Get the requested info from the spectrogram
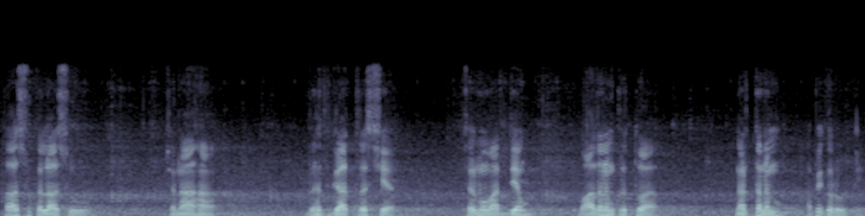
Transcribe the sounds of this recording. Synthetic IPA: t̪aːsukɐlaːsu | t͡ʃɐnaːɦɐ | bɾɐɦɐt̪̚ɡaːt̪ɾɐsjɐ | t͡ʃɐɾmɐmaːd̪ʱjɐm | ʋaːd̪ɐnɐmkɾɪt̪ʋɐ | nɐɾt̪ɐnɐmɐpikɐɾoːt̪i

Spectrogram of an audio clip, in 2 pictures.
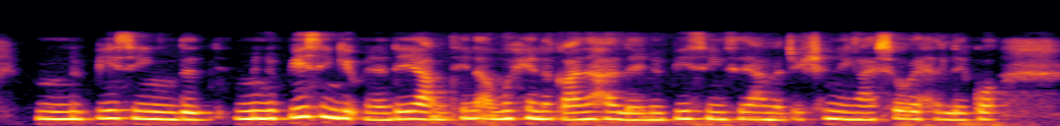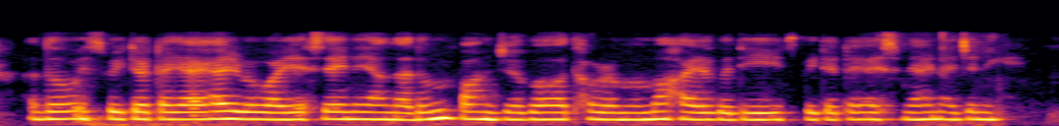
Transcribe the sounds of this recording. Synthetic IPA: nupisiŋdɐminupisiŋɡiojnɐdɐjamt̪ʰinɐːmuhʰenɐkanɐɦalenupisiŋsijamnɐd͡ʒek̚sʰɐnːiŋajsuojhɐllːeko | ɐdoinspek̚tɐɾtajajɦajɾibɐwaɾiasiajnɐjamnɐːdumpamd͡ʒɐbɐtʰɐwɾɐmɐmɐhajɾɐɡɐdiːnspek̚tɐɾtajajsinajnajd͡ʒɐniŋ

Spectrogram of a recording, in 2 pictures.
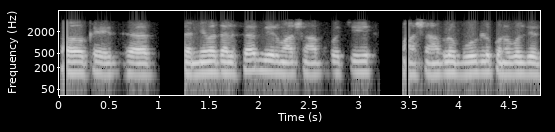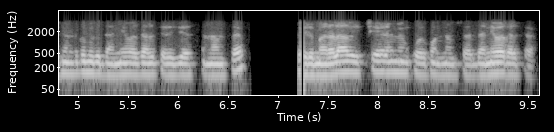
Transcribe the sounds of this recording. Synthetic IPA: oːkeːsaːɾ | d̪ʱɐnjɐʋaːd̪aːlusaːɾmiːɾumaːʂaːpukʋɐt͡ʃːi | maːʂaːp̬lobʱuːʈ̬lukɔnɐɡoːlut͡ʃeːs̬inɐnd̪ukumiːkud̪ʱɐnjɐʋaːd̪aːlut̪e̞lijɐd͡ʒeːst̪unːaːmsaːɾ | miːɾumɐɾɐɭaːʋit͡ʃːɛːɾɐnmeːmkoːɾukuɳʈunːaːmsaːɾd̪ʱɐnjɐʋaːd̪aːlusaːɾ

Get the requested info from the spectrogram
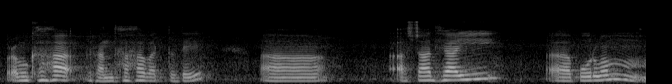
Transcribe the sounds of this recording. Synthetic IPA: pɾɐ̰mukʰɐɦɐ̆ɡɾɐnd̪ʱɐɦɐ̆ʋɐɾt̪ɐt̪eː | ɐ̰sʈaːd̪ʱjaːji | puːɾʋɐm

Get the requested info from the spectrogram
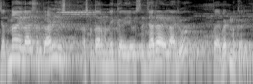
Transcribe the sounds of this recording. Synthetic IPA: d͡ʒət̪nailaːd͡ʒsəɾkaːɾisʈ | ɐspət̪aːlmenekəɾejosəd͡ʒjaːd̪ailaːd͡ʒo | pɾaːjbʱeʈmekəɾḛ

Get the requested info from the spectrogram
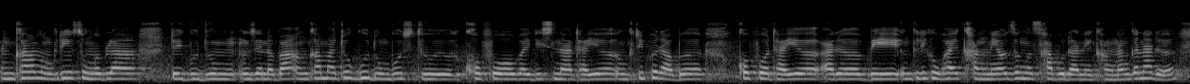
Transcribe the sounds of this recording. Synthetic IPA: ɯŋkʰamɯŋkʰɾisɔŋɯbla | dɯjɡuduŋzanabaɯŋkʰamatʰuɡuduŋbustʰukʰɔpʰɔbajdisnatʰajɯɯŋkʰɾipʰɯɾawbɯ | kʰɔpʰɔtʰajɯaɾɯbeɯŋkʰɾikʰəwɦajkʰaŋnajawzɯŋɯsabɔdanɯkʰaŋnaŋɡənaɾɯ

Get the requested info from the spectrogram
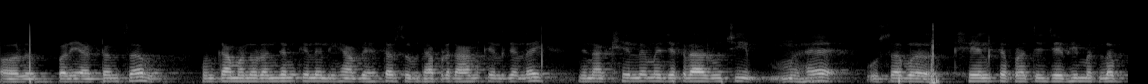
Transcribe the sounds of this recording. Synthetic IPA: ɔːɾpəɾjəʈənsəbʱ | ɦʊnkamənoɾənd͡ʒənkeleliɦãbeɦt̪əɾsubɪd̪ʱapɾəd̪aːnkelɡeləj | d͡ʒɪnakʰelmẽd͡ʒekɾaɾut͡ʃiɦɛ | ṵsəbkʰelkepɾət̪id͡ʒebʱimət̪ləb

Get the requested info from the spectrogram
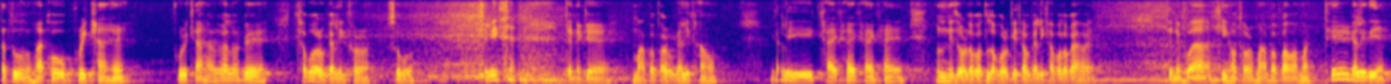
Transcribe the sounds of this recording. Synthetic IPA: tatʊa̰kʰoʊpoɹikʰːaɦɛ | poɹikʰːaɦaɹlɔɡalɔɡɛkʰabɔaɹuɡaliɡʱɔɹɔsobɔ | kʰeli | tɛnɛkɛmapapaɹʊɡalikʰaʊ̃ | ɡa̰lḭkʰajkʰajkʰajkʰaj | ʊnnizɔɹlɔɡɔtlɔɡɔɹɡetaʊɡalikʰabɔlɔɡaɦɔj | tɛnɛkʊwaxiɦɔtɔɹmapapaʊamak̚tʰeɹɡalidiɛ

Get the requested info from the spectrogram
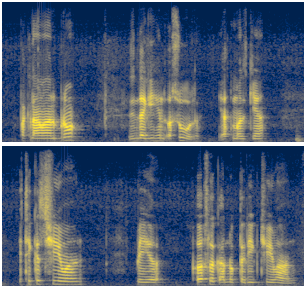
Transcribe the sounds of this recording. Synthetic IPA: pɐknaːʋaːnbɾõː | zind̪ɐɡiɦĩnd̪ɐsuːl | jʔɐ̰t̪ʰmɐzkjã | it̪ʰikist͡ʃʰiːʋaːn | peːj | pʰɐːslkɐɾnuk̚t̪ɐɾiːkt͡ʃʰiːʋaːn

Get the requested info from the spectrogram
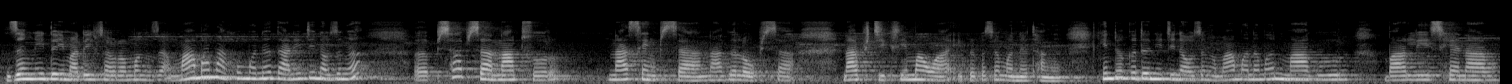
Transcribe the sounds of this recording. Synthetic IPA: zɯŋnidɯjmadɯjpʰisawɾamaŋzamamanakʰumɯnɯdanidinawzɯŋɯ | pʰi̥sapʰi̥sanatʰuɾ | naseŋpʰi̥sanaɡɯlawpʰi̥sa | napʰi̥tʰikʰɾimawaḭpʰɾikʰasɯmɯnɯtʰaŋɯkʰinduɡɯdɯnidinawzɯŋɯmamanɯmɯnmaɡuɾ | baɾlisenaɾ

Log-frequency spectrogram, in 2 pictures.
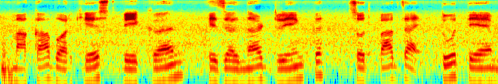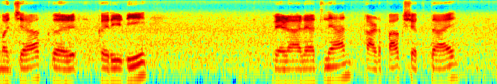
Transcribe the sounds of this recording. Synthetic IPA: m̤akabɔɾkʰesʈbeɡən | ed͡zəlnəɖɾiŋk | sod̪ʱpakd͡zaj | t̪ũt̪em̤əd͡ʑa | kəɾiɽi | ʋeɭaɭjat̪ljankaɽpakɕəkt̪aj

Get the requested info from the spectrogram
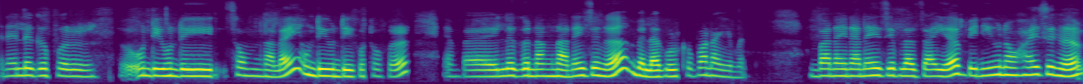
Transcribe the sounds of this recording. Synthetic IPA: najlɯɡɯpʰɯɹ | ṵndiundisɔmnalajundiundiɡɔtʰɔpʰɯɹ | ɛmpalɯɡɯnaŋnanajzɯŋɯbɛlaɡuɹkʰɯbanajɯmɯn | banajnanajzeblazajɯbeniunawɦajzɯŋɯ

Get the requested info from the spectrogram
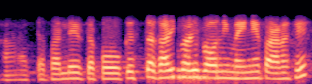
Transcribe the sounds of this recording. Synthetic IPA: ɦãːt̪ɐbʱɐlet̪ɐpoːkɪst̪əɡʱɐɽ̃ĩbʱɐɽibɐʋnimɐɦiːnepaːɽ̃kʰeː

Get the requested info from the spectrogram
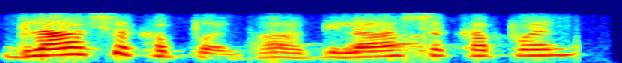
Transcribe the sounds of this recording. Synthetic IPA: ɡlaːsɐkʰɐpəlɦãːɡlaːsɐkʰɐpəl

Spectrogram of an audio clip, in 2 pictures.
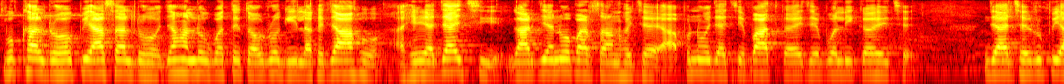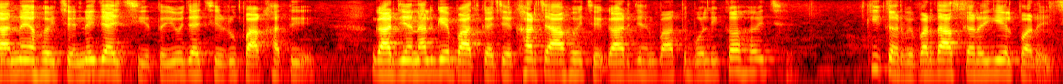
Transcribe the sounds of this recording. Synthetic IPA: bʱukʰəlɾəɦopiasəlɾəɦod͡ʒəɦənlok̚bət̪ɛt̪oəɾoɡiləkd͡ʒaɦoa̰ɦead͡ʒajt͡ʃʰiɡaɾd͡ʒijənopəɾsənɦojt͡ʃʰɛə̰pnod͡ʒajt͡ʃʰibat̪kəɦɛt͡ʃʰɛbolikəɦɛt͡ʃʰɛ̰ | d͡ʒajlt͡ʃʰɛɾupijanəɦojt͡ʃʰɛnəjd͡ʒajt͡ʃʰiɛt̪ɔjod͡ʒajt͡ʃʰiɾupakʰat̪iɾ | ɡaɾd͡ʒijənəlɡebat̪kəɛt͡ʃʰɛkʰəɾt͡ʃaɦojt͡ʃʰɛɡaɾd͡ʒijənbat̪bolikəɦəjt͡ʃʰɛ | kikəɾbebəɾd̪askəɾəɡelpəɾə̰jt͡ʃʰi

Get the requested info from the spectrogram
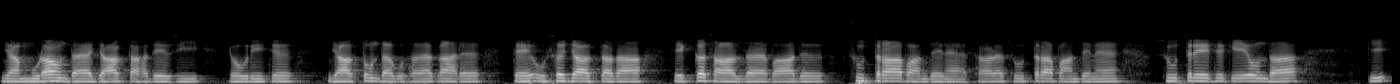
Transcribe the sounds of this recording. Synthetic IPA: d͡ʒãːmʊɽaːɦʊ̃nd̪aːɛːd͡ʒaːɡt̪aːd̪eːʊsĩː | ɖoːɡɾiːt͡ʃ | d͡ʒaːɡt̪ɦʊ̃nd̪aːkʊsaːdaːkəɾt̪eːʊsd͡ʒaːɡt̪ãːd̪aː | ɪksaːld̪aːbaːd̪ | suːt̪ɾaːpãːnd̪eːnɛːsaːɽaːsuːt̪ɾaːpãːnd̪eːnɛː | suːt̪ɾeːt͡ʃkeːɦõːnd̪aː | kɪ

